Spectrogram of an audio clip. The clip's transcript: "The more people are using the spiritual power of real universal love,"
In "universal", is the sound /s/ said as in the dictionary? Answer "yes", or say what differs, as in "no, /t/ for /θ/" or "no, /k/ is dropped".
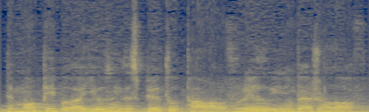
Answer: no, /ʃ/ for /s/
